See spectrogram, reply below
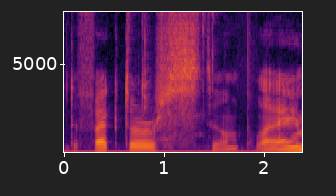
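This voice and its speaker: Slow, gravelly man muttering over a game. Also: mid-range voice, lively intonation, pushed and bright, a little hiss or hum. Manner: terse, halting, muttering to himself. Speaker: board game player. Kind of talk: muttered gameplay commentary, thinking aloud.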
